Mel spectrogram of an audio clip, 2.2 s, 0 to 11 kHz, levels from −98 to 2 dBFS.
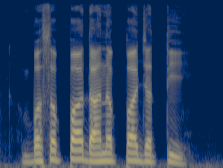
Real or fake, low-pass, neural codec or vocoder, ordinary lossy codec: real; 9.9 kHz; none; none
